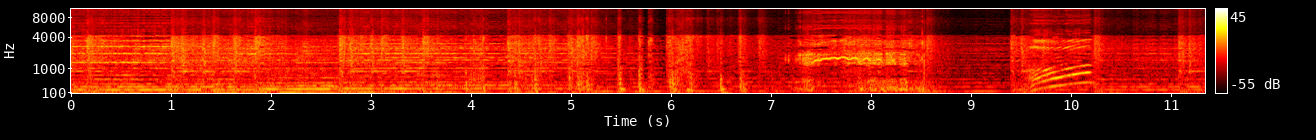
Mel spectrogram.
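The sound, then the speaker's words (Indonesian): Horses neigh loudly amid a busy background, with a couple of sharp, shrill whinnies rising and falling near the end. “Biar saya mengambil kuda-kuda itu.”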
